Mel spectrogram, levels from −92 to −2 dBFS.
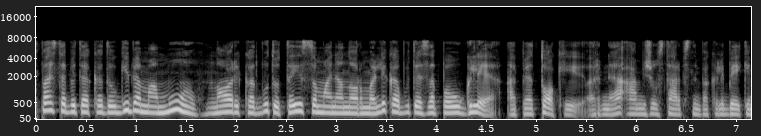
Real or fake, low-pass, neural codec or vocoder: real; 7.2 kHz; none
